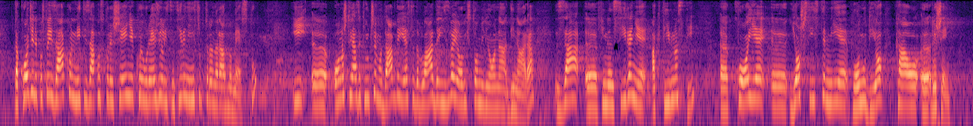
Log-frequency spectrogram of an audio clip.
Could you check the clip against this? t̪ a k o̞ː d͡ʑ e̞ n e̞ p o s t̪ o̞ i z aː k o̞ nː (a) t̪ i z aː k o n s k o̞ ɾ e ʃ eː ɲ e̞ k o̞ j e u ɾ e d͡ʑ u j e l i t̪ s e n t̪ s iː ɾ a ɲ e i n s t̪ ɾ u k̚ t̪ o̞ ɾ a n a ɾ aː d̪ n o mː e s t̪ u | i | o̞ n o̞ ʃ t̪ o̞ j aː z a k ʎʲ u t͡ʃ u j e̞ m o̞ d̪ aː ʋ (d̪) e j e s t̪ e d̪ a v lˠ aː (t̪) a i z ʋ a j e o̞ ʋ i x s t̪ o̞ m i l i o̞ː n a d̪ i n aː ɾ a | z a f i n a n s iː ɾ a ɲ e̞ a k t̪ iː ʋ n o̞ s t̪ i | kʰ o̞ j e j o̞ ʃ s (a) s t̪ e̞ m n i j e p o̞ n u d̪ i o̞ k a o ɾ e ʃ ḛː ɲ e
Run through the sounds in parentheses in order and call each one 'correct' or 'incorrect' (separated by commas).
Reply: incorrect, correct, incorrect, incorrect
